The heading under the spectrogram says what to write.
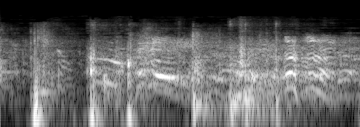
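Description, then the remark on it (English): A flurry of heavy punches knocks a man out: six or so dull thudding blows in uneven rhythm, with grunts and strained vocal sounds mixed in between the impacts. “Well, you knocked him colder than a wolf's howl at Christmas time,”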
